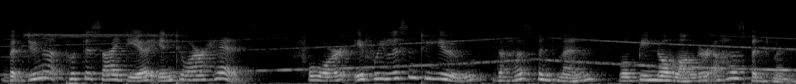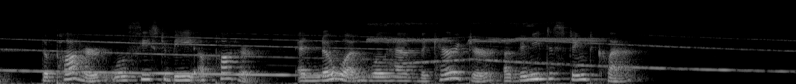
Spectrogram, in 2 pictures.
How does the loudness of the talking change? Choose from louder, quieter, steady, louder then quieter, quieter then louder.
steady.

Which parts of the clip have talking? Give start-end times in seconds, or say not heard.
0.0-14.3.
